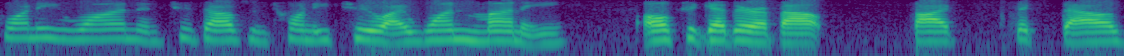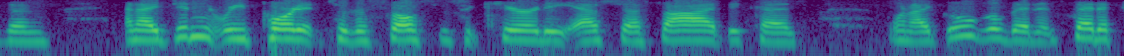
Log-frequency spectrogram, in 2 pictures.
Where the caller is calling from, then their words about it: California, United States; Toni, hi, it's … in California.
